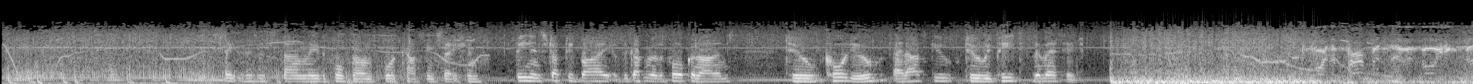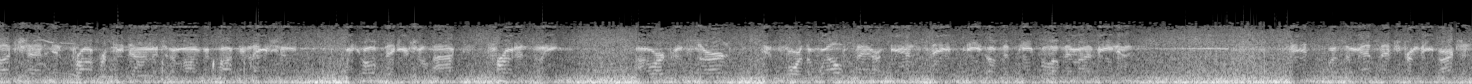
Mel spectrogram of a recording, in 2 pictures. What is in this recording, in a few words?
radio falklands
